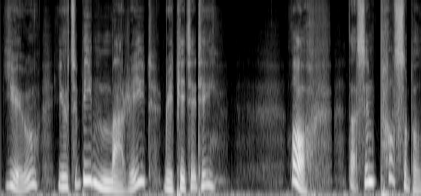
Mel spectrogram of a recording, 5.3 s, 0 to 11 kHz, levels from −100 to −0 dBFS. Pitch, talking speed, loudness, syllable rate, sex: 180 Hz, 115 wpm, -21 LUFS, 4.5 syllables/s, male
